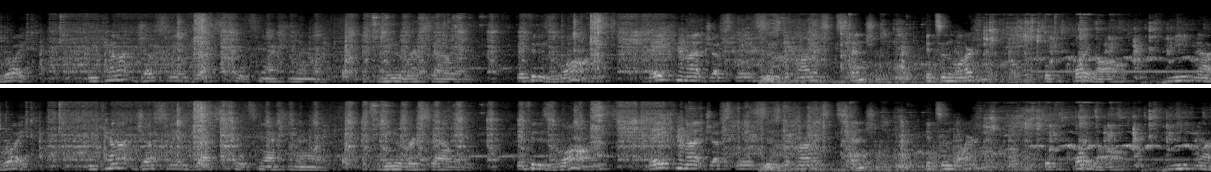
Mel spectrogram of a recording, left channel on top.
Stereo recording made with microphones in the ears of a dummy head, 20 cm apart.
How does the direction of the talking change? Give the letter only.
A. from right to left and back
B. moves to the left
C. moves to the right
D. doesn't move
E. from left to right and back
B.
